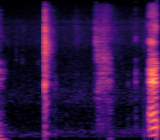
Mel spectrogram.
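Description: A single sharp click about half a second in, then a short, soft intake of breath before speech resumes.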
